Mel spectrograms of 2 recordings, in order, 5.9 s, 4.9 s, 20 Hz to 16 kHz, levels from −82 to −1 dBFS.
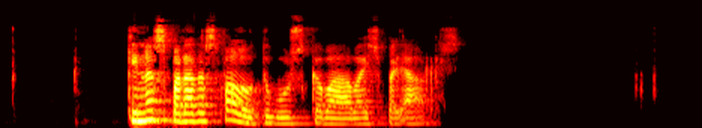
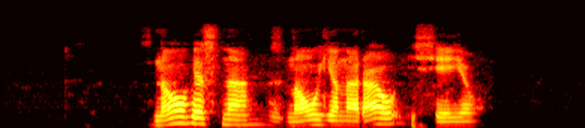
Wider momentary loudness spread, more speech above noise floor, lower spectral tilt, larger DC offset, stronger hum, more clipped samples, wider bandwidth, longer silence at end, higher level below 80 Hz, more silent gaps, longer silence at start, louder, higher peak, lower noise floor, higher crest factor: first, 15 LU vs 10 LU; first, over 74 dB vs 57 dB; about the same, -3.5 dB/octave vs -4.5 dB/octave; neither; neither; neither; first, 9.2 kHz vs 7.8 kHz; first, 2.3 s vs 0.9 s; about the same, -62 dBFS vs -64 dBFS; neither; second, 1.05 s vs 1.3 s; about the same, -16 LUFS vs -18 LUFS; about the same, 0 dBFS vs -2 dBFS; first, under -90 dBFS vs -74 dBFS; about the same, 20 dB vs 18 dB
